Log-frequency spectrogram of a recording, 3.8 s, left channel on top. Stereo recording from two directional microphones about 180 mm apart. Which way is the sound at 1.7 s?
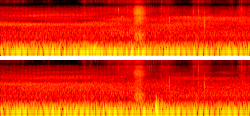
20° right (ahead or behind).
